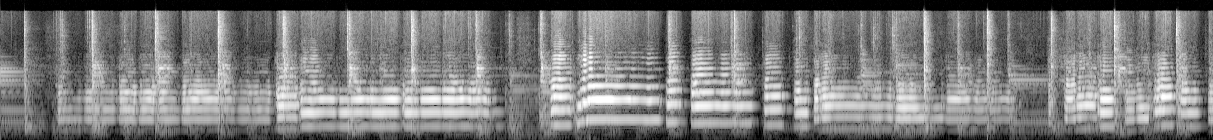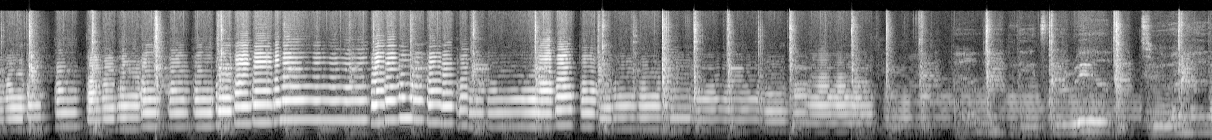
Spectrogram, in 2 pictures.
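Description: Trumpet playing an instrumental solo of held notes and a few bent notes, with one hand working at the bell. Behind it, a plucked upright double bass and a rhythm section keep a steady swing beat.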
